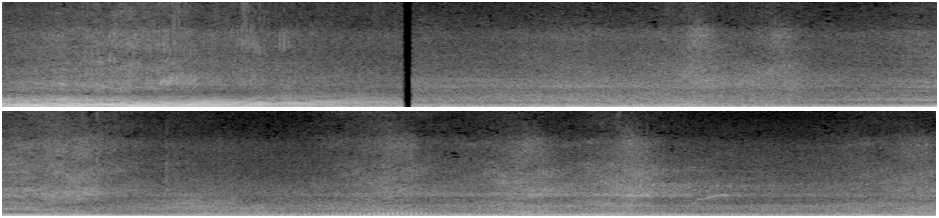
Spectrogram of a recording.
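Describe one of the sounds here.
Motorbike engines buzz past close by.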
